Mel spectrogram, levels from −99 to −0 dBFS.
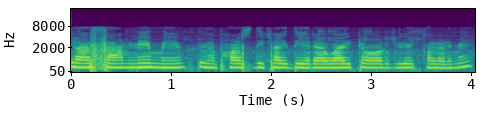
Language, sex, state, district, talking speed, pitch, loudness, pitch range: Hindi, female, Bihar, Sitamarhi, 190 wpm, 220 Hz, -16 LUFS, 210-225 Hz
